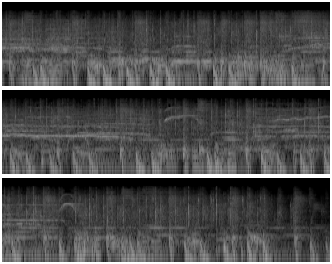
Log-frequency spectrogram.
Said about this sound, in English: Ladies and gentlemen, put your hands together and give it up.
